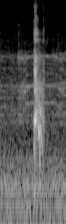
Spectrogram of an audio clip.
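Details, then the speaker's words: Newborn baby with repeated hiccups: a single brief, abrupt, high-pitched hiccup as an adult comments on another one. "Oh my. Another one? Oh. Hiccup. Oh. How many more do you have?"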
